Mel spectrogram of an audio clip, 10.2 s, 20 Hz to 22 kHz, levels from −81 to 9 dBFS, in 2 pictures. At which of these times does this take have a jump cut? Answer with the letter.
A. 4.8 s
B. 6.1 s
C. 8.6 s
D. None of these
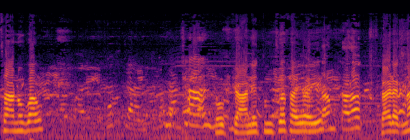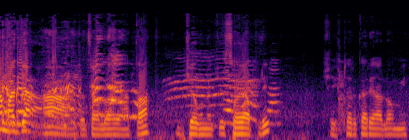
B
